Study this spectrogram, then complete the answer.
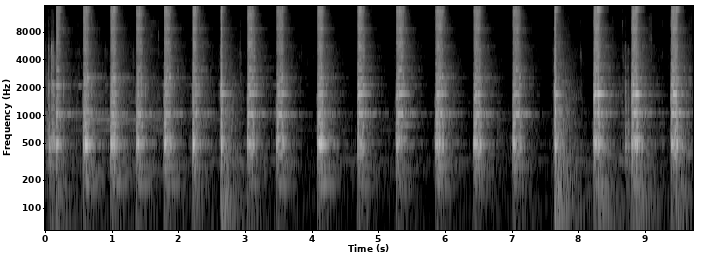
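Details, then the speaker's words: TD15 dozer diesel injector on a hand pop tester, after a leak: crisp, sharp chirps with each pump stroke, about one and a half a second; good chirp, injector may clean up and work. "what you want to hear the chirp this one might actually clean up and work"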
